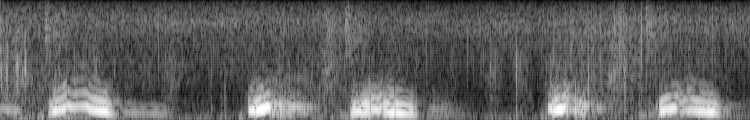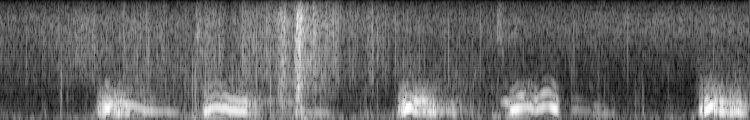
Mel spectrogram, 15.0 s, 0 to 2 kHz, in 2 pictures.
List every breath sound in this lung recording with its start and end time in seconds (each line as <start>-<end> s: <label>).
0.36-1.77 s: wheeze
2.39-3.34 s: inhalation
2.39-3.34 s: wheeze
3.44-4.38 s: exhalation
3.44-4.75 s: wheeze
5.41-6.38 s: inhalation
5.41-6.38 s: wheeze
6.45-7.67 s: exhalation
6.45-7.67 s: wheeze
8.41-9.43 s: inhalation
8.41-9.43 s: wheeze
9.47-10.93 s: exhalation
9.47-10.93 s: wheeze
11.44-12.28 s: inhalation
11.44-12.28 s: wheeze
12.48-13.32 s: exhalation
12.48-13.32 s: wheeze
14.48-15.00 s: inhalation
14.48-15.00 s: wheeze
